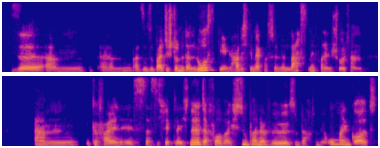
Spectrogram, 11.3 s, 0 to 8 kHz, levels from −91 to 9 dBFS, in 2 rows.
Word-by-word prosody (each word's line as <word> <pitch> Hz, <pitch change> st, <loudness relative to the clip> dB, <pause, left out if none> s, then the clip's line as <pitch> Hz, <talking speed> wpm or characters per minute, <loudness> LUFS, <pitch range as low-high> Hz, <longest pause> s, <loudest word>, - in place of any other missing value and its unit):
diese, 165 Hz, +2 st, 0 dB, 0.4 s
ähm 145 Hz, -1 st, -8 dB, 0.2 s
ähm, 145 Hz, -2 st, -13 dB
also, 150 Hz, -1 st, -7 dB
sobald 155 Hz, +2 st, +3 dB
die 165 Hz, -, -4 dB
Stunde 180 Hz, +1 st, 0 dB
dann 150 Hz, -1 st, +2 dB
losging, 225 Hz, -, +3 dB
habe 165 Hz, -, +2 dB
ich -, -, -9 dB
gemerkt, 155 Hz, -4 st, -2 dB
was 140 Hz, -, -16 dB
für 155 Hz, -, -9 dB
'ne 145 Hz, -2 st, -8 dB
Last 205 Hz, +10 st, -2 dB
mir 200 Hz, -, -5 dB
von 160 Hz, -5 st, -8 dB
den 145 Hz, -1 st, -8 dB
Schultern, 160 Hz, +1 st, -5 dB, 0.8 s
ähm, 145 Hz, -3 st, -4 dB
gefallen 150 Hz, -5 st, 0 dB
ist, 140 Hz, 0 st, -5 dB
dass 155 Hz, -, -7 dB
ich 135 Hz, -, -14 dB
wirklich 150 Hz, -2 st, -2 dB
ne, 230 Hz, +3 st, +8 dB
davor 170 Hz, -2 st, +3 dB
war 160 Hz, 0 st, -1 dB
ich 155 Hz, -, -3 dB
super 225 Hz, -1 st, +2 dB
nervös 195 Hz, -1 st, +2 dB
und 165 Hz, -2 st, -12 dB
dachte 165 Hz, +2 st, -13 dB
mir: 155 Hz, 0 st, -12 dB
„Oh 215 Hz, +3 st, +1 dB
mein 220 Hz, -4 st, 0 dB
Gott, 160 Hz, -1 st, +4 dB
160 Hz, 200 wpm, -25 LUFS, 145-190 Hz, 0.8 s, ne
